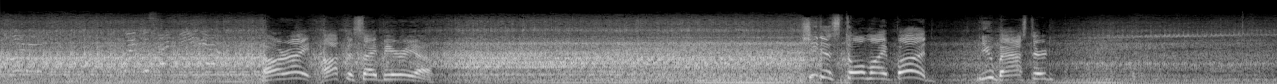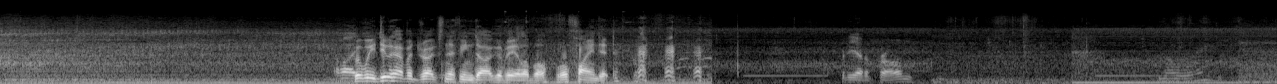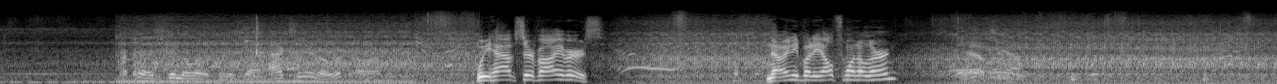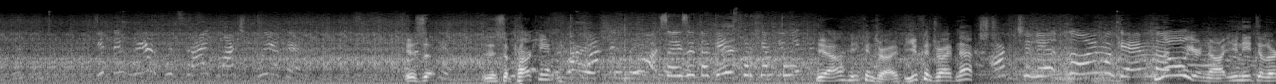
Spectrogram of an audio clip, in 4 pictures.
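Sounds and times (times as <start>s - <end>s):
bus engine running: 0.0s - 51.0s
faint high whine: 19.9s - 27.9s.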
